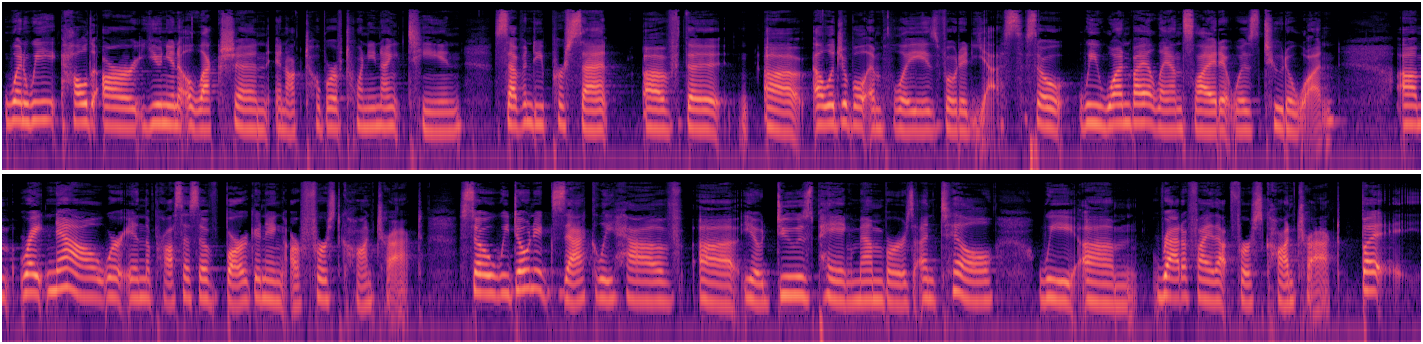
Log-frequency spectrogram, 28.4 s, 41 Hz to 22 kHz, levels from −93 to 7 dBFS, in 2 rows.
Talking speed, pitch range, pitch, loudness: 125 wpm, 190-230 Hz, 210 Hz, -24 LUFS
